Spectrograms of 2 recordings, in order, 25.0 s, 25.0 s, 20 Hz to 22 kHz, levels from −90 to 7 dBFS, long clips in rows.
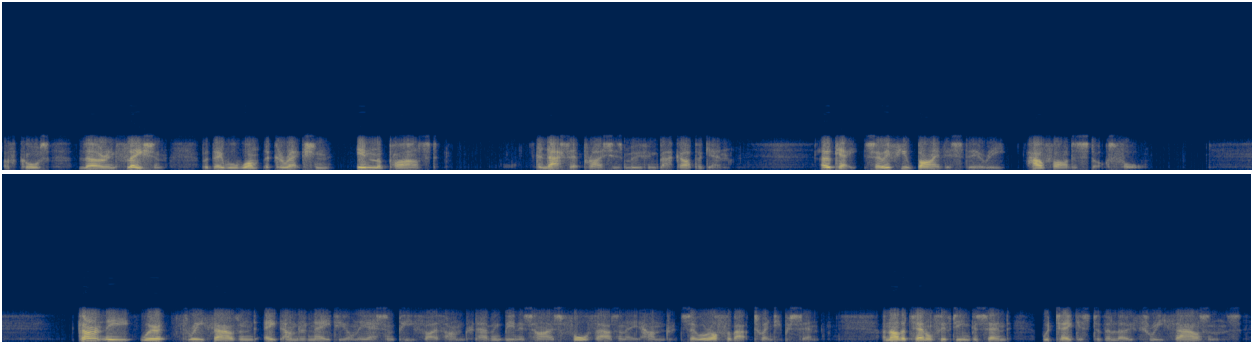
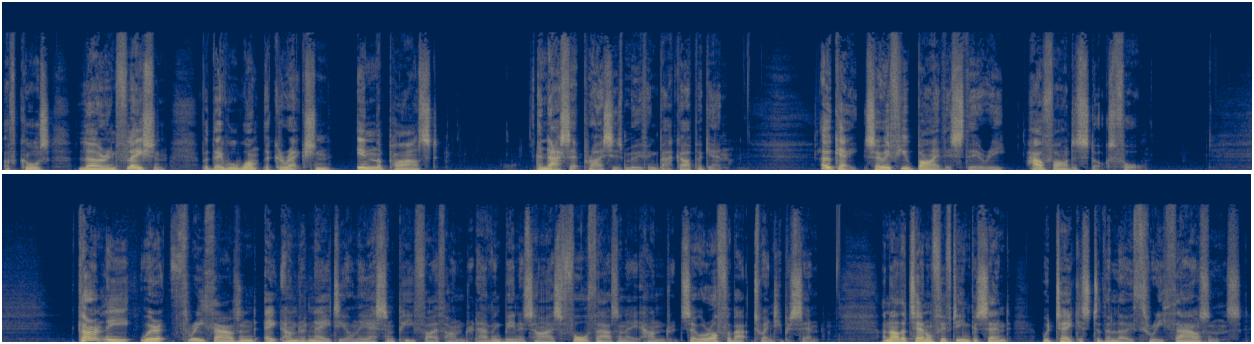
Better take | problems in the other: second | phone-call audio; poor line; nothing above 3.5 kHz

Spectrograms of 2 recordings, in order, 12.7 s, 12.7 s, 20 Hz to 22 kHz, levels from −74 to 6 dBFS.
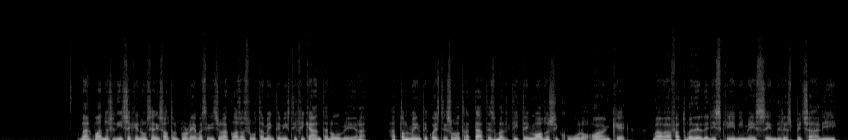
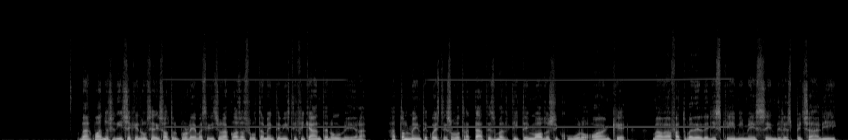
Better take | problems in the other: first | high-pitched whine; faint; from 2.5 to 5 s and from 6.5 to 11 s; 2 kHz, 25 dB below the speech

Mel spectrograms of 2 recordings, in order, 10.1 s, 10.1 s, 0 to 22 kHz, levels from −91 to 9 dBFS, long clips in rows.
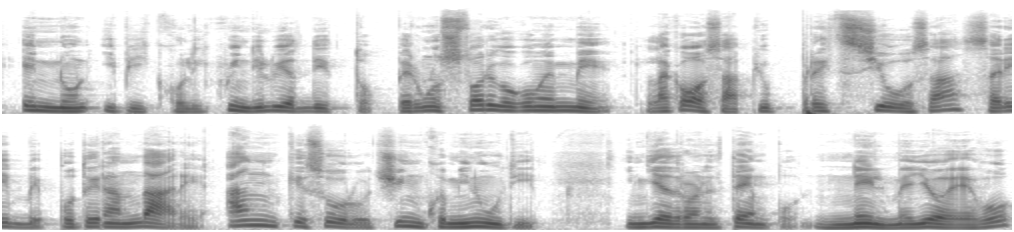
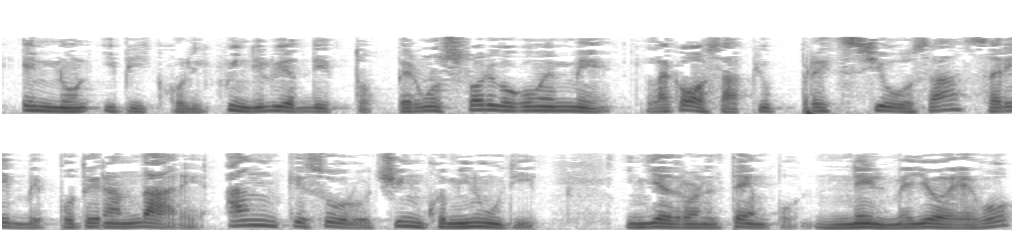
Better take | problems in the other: first | garbled, watery; slightly; nothing above 6 kHz

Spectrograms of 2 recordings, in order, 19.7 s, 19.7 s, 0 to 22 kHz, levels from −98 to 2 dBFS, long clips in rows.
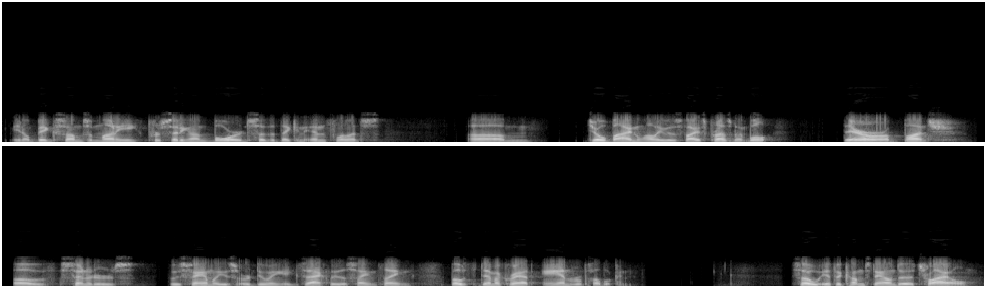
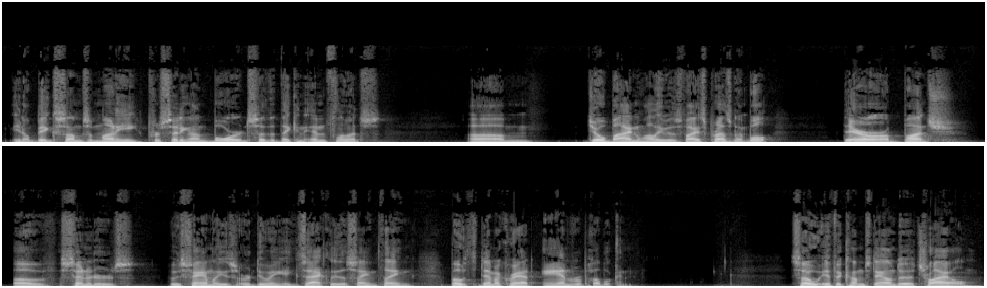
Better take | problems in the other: second | phone-call audio

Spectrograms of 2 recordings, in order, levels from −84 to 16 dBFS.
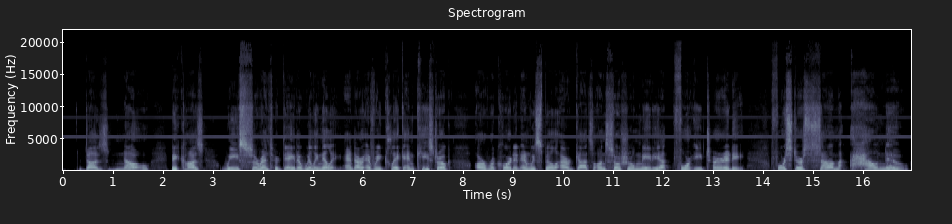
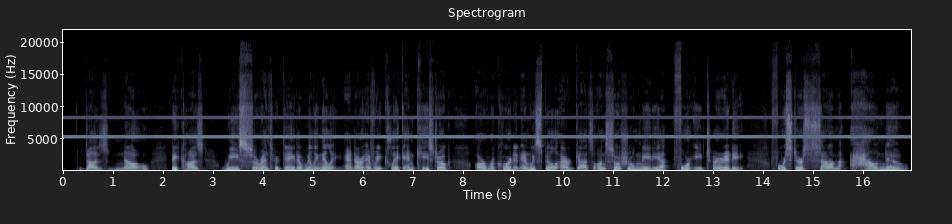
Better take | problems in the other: first | high-pitched whine; loud; throughout; 5.5 kHz, 6 dB below the speech; faint in the first

